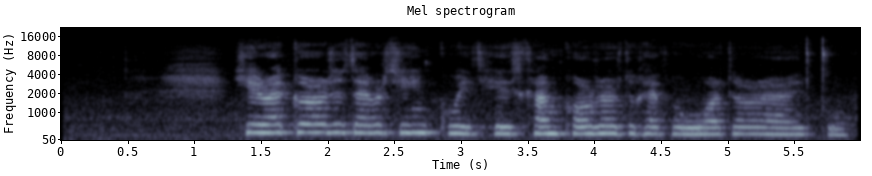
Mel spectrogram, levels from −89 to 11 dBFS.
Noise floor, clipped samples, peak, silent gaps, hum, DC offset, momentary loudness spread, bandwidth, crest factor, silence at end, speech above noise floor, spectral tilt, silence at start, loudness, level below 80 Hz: -60 dBFS; under 0.1%; -14 dBFS; none; none; under 0.1%; 11 LU; 15 kHz; 16 dB; 0.05 s; 30 dB; -4 dB/octave; 0.85 s; -30 LUFS; -70 dBFS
